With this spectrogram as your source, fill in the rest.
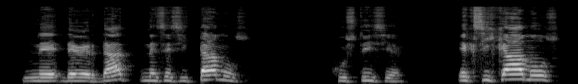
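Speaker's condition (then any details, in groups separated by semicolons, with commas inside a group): No condition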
